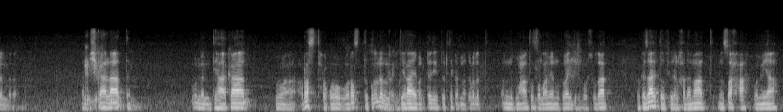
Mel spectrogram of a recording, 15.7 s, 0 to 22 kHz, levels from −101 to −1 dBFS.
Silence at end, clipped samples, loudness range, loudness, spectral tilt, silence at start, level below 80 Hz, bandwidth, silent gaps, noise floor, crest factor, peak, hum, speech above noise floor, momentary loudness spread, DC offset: 0.15 s; under 0.1%; 4 LU; -29 LUFS; -7.5 dB/octave; 0 s; -60 dBFS; 8.4 kHz; none; -59 dBFS; 20 dB; -8 dBFS; none; 31 dB; 16 LU; under 0.1%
